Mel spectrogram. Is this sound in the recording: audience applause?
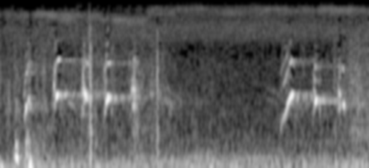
no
